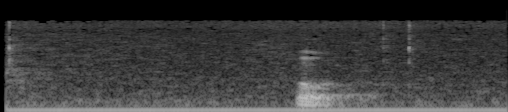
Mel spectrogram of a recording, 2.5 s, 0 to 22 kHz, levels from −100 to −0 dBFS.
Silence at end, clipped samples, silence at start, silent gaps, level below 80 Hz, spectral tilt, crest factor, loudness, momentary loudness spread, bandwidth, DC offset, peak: 0 s; under 0.1%; 0.05 s; none; -42 dBFS; -6 dB/octave; 22 dB; -39 LUFS; 13 LU; 11.5 kHz; under 0.1%; -16 dBFS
